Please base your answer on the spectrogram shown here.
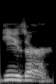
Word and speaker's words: geyser: calistoga at the uh geyser the baby geyser over there yeah oh it's pronounced geezer actually oh geez sir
